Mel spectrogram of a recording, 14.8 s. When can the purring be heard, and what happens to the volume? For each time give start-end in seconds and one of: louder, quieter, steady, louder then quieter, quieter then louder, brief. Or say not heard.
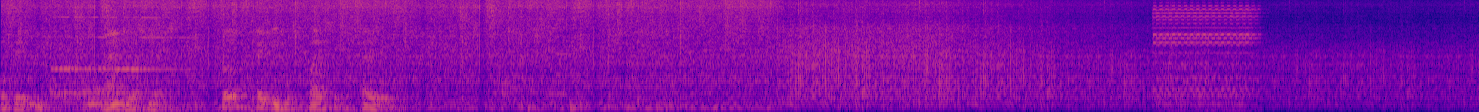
not heard.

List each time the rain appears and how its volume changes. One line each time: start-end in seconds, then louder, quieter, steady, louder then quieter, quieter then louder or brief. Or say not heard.
0.0-14.7 quieter.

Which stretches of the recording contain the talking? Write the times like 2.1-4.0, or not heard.
0.0-4.0.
